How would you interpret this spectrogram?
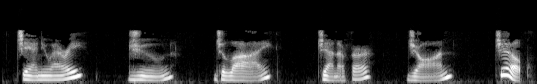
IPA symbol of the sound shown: dʒ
